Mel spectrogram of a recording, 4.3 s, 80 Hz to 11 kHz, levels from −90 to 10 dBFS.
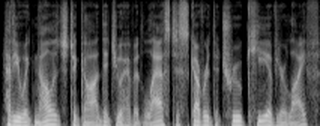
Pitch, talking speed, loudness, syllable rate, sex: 100 Hz, 240 wpm, -18 LUFS, 5.7 syllables/s, male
